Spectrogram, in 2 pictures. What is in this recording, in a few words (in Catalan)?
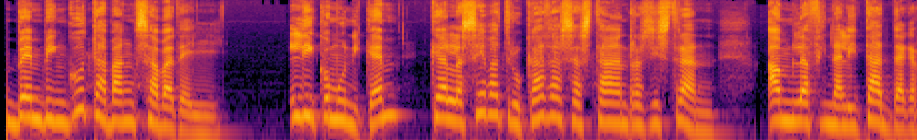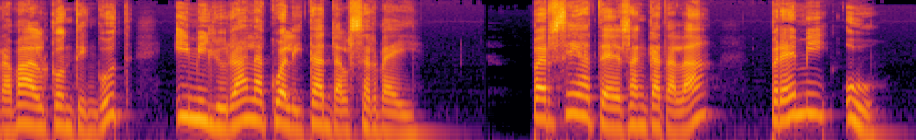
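cat, Locutora online española-catalana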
